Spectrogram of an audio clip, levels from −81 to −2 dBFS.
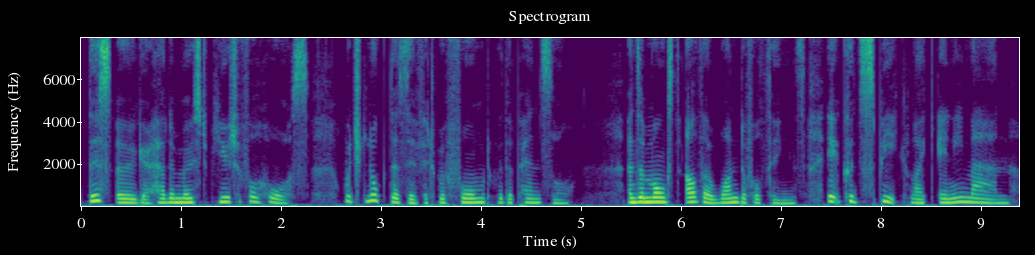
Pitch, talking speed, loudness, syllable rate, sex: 190 Hz, 180 wpm, -19 LUFS, 5.1 syllables/s, female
